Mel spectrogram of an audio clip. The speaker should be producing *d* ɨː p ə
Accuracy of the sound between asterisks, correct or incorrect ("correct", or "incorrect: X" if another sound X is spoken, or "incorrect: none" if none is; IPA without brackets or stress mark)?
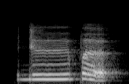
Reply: correct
